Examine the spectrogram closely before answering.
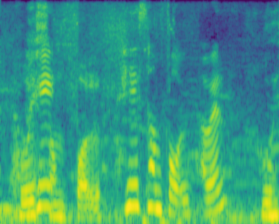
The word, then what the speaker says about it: Rue Saint-Paul: buscamos al traductor para que nos diga la pronunciación exacta. Rue Saint-Paul. Rue Saint-Paul.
